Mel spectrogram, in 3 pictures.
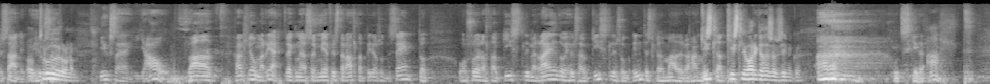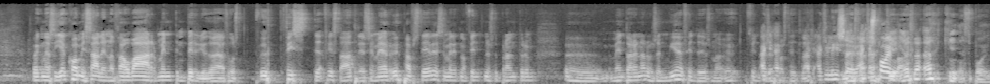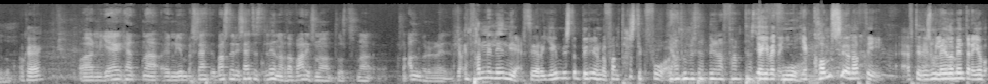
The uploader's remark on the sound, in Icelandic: Live! á Húrra. Fyrir framan “live studio audience”.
